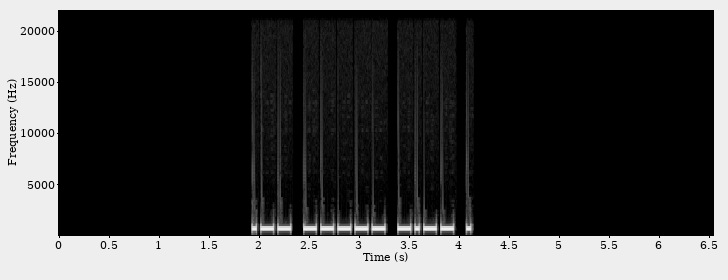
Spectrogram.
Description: Morse code, heard as a keyed tone, about 28 wpm, 700 Hz. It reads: W0YE
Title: USA Call Signs - 4 Characters - Repeated 3x - 28wpm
